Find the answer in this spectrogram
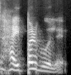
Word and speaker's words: hyperbole: another one is hyperbole actual pronunciation of this is hyperbole hyperbole means exaggeration when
